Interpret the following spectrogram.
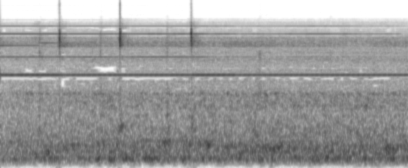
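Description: Three light clicks about two-thirds of a second apart: keys being pressed on the front panel of a vibratory stress relief controller while its speed is set. Under them runs a steady hiss with faint high steady tones.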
